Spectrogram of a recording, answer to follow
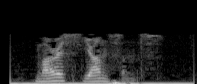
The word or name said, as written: jansons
